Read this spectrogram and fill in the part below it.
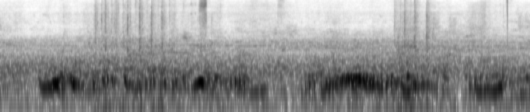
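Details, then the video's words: Indian pigeons playing: continuous low rolling coos that rise and fall, with a few faint clicks in the background. "मस्ती करता हुआ कबूतर | masti krta huwa kabootar | Indian pigeons"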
